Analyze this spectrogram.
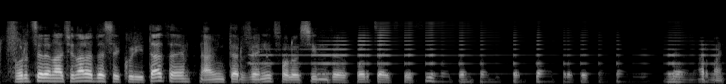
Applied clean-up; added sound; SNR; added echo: neural mask model RNNoise.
